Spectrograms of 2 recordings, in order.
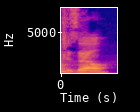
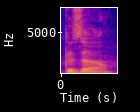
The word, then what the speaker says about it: Giselle: Okay, well, it's spelled with a G, so I wasn't sure how to pronounce it. Well, no, it's you pronounce it like Giselle because, like, Tom Brady's wife. No. You know. No, I know. I didn't know if it was Gazelle. No, it's Giselle.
